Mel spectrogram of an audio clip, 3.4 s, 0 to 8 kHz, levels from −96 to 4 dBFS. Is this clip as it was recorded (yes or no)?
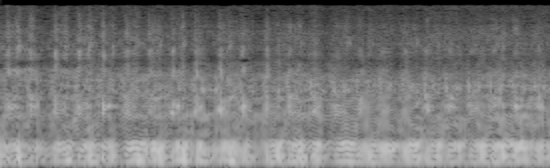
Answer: no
